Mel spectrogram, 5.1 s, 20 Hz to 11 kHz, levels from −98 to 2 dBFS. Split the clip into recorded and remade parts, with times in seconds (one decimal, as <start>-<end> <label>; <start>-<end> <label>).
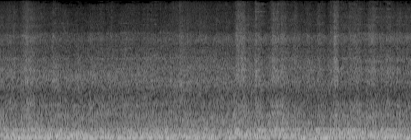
0.0-0.5 remade; 0.5-2.2 recorded; 2.2-2.7 remade; 2.7-5.1 recorded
